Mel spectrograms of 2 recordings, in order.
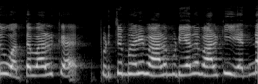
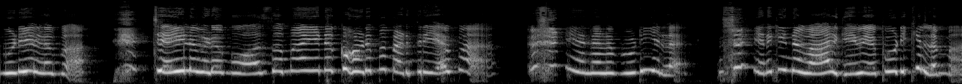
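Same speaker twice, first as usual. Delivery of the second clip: tearful pleading; 3 semitones higher than usual. Acted. Daughter begs her mother to end her suffering, tearful pleading. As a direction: plead through sobs, worn out by misery.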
